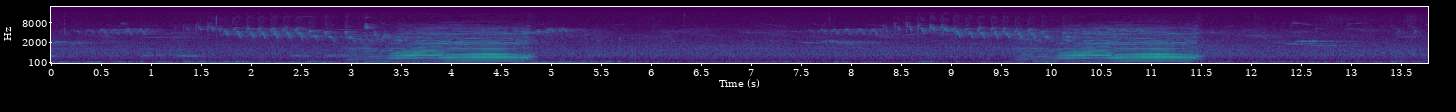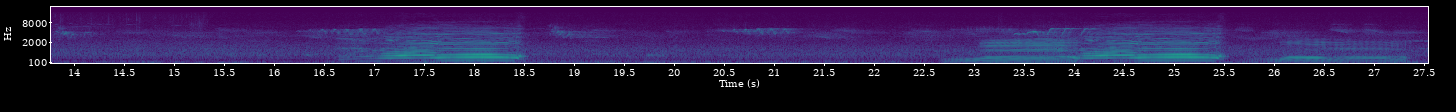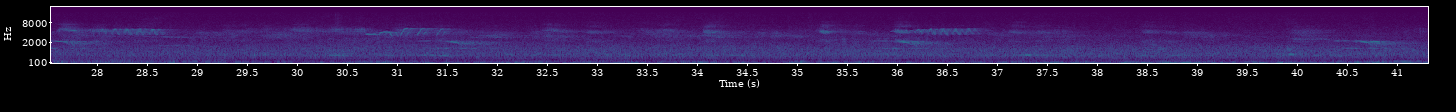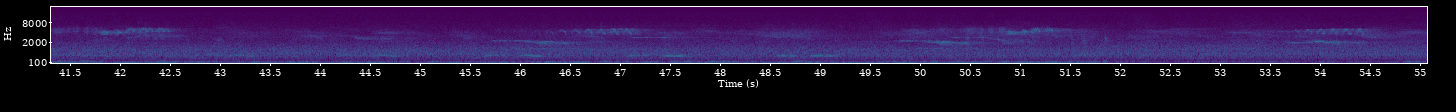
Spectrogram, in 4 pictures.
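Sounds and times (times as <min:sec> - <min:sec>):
cows mooing: 0:22.7 - 0:27.4.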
